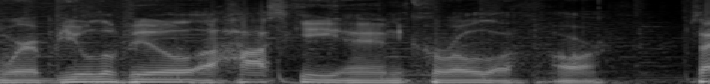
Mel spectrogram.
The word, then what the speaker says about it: Corolla: want say yes Adam Corolla no cuz I I want to say Corolla might be pronounced a tad Cora Cora carala yes that sounds better now when in my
